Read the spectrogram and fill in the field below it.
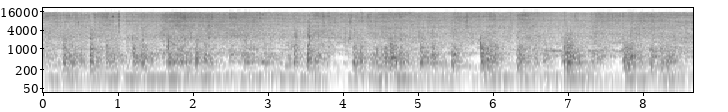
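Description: Onion curry stirred in a pan while it fries, a steady sizzle with frequent spoon scrapes and clatters at a close, even rhythm.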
